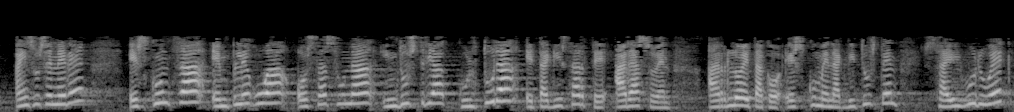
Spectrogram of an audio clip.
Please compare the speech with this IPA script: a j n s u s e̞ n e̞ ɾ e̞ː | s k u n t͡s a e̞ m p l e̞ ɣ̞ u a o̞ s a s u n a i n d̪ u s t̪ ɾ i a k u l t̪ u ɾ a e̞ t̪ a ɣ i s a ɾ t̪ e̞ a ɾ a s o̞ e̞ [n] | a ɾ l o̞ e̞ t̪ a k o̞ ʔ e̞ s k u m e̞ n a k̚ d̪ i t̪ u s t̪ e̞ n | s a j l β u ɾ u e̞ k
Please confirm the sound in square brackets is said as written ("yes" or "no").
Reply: yes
